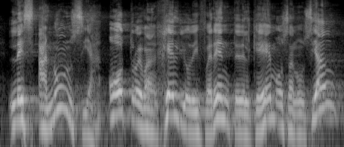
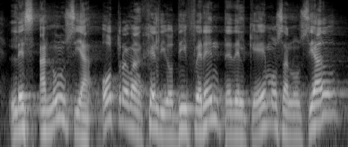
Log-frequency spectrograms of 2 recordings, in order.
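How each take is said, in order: Both takes have the same delivery.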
